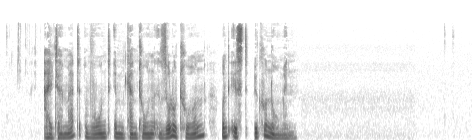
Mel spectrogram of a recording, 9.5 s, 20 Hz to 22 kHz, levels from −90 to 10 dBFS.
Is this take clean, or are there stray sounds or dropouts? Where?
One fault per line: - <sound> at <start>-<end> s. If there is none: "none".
none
